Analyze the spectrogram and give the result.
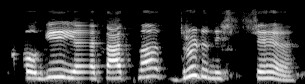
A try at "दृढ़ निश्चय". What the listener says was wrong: दृढ़ नहीं दीदी, दृढ़. फुल ढ. दृढ़.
